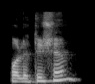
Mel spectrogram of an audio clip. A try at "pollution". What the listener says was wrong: Pollution. Pollution, exactly. It's not politician. Okay, this is politician. Politician comes from politics. Politician means something and pollution means something else. please, because if you want to say politician, absolutely, it's a mistake because this word means something completely different from pollution.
